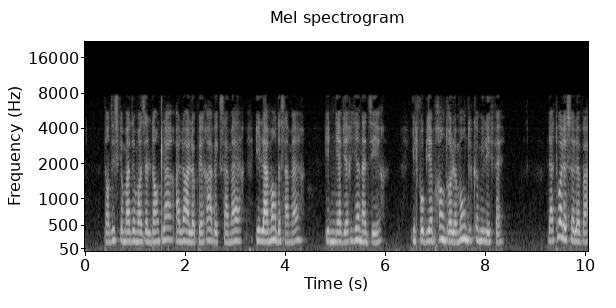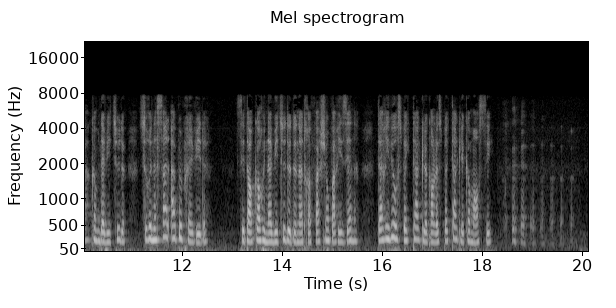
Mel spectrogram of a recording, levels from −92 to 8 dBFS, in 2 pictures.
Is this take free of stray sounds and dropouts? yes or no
no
